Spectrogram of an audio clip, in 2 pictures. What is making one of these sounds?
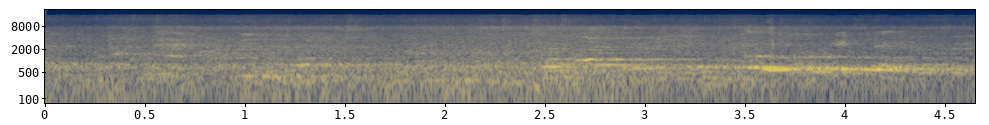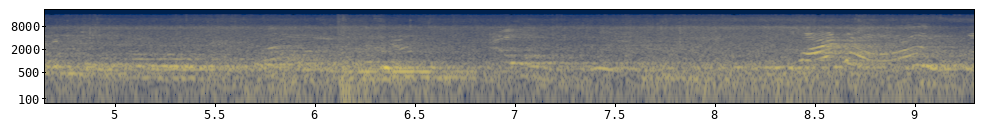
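Young children shout and squeal with excitement in an echoing hall.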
